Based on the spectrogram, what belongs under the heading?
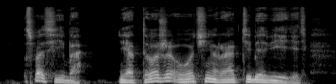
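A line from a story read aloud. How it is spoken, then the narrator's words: Snorting. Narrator (Russian): хмыкнул Курт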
